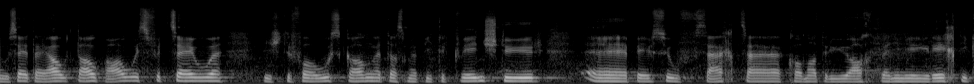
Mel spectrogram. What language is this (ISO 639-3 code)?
gsw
